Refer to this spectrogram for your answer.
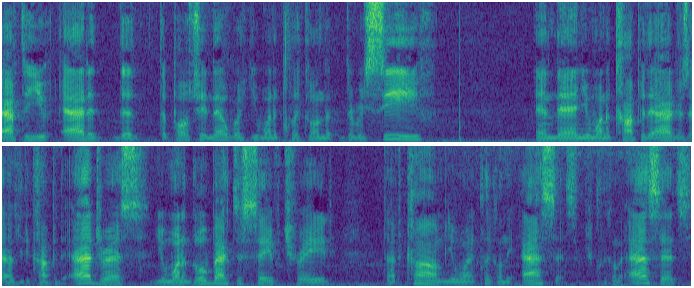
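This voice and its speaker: In an ordinary speaking voice, the speaker keeps a moderate pace and fairly even intonation while the loudness swings widely. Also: man, medium pitch for a man. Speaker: crypto tutorial youtuber. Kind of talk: tutorial. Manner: casual, filler-heavy.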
